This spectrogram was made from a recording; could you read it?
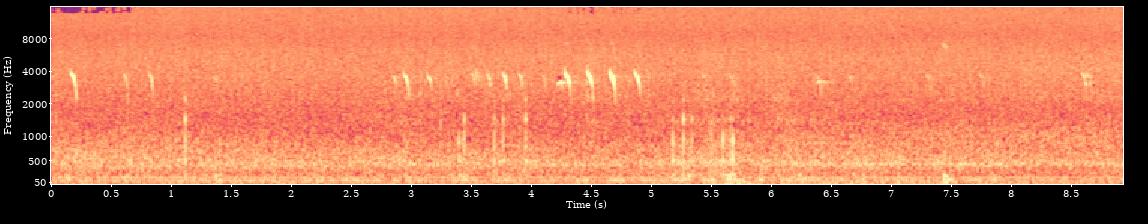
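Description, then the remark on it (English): Two wild birds call from the tree directly above a cage, trading short, high chirps in scattered bursts, fairly faint over a steady low hum and background noise. No one speaks. “Now they are sitting in the tree directly above the cage. Two wild birds calling.”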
